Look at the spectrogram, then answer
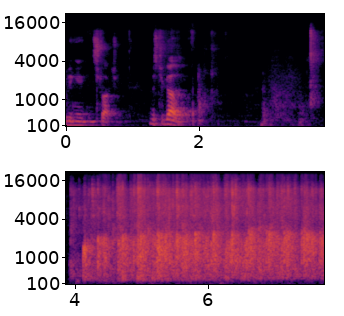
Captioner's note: applause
